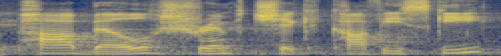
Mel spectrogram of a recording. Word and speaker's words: Pawel Szymczykowski: If you're not familiar with the Polish pronunciation of names, I've provided an emoji pronunciation guide. So if it's if you can say Pawel Szymczykowski, that is a pretty good approximation.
